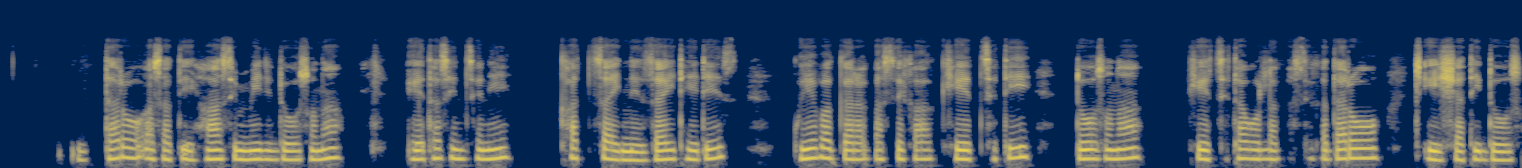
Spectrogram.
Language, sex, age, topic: Gamo, male, 18-24, government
